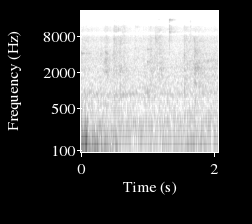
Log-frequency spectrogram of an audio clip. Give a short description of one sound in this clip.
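Sandaled footsteps tap on a hard floor.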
